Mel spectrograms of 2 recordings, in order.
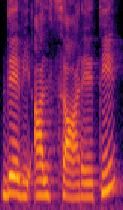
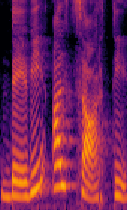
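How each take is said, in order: First: The e of the infinitive ending is kept. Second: The e of the infinitive ending is dropped. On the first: The speaker calls it wrong. "yo no digo" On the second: The speaker calls it right. "sino que digo"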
